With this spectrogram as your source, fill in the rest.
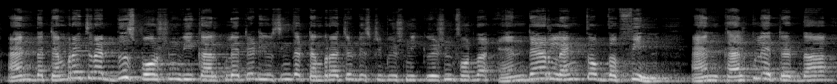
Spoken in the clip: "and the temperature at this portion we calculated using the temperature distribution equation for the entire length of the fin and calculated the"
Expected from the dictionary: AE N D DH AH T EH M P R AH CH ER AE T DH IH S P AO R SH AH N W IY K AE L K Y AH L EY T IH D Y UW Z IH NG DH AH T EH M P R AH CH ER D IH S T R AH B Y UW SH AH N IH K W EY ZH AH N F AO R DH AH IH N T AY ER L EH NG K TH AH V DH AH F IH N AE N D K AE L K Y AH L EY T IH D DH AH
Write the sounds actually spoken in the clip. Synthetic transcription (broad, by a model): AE N D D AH T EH M P R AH CH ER AE T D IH S P AO R SH AH N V IY K AE L K Y AH L EY T IH D Y UW S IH NG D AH T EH M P R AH CH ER D IH S T R AH B Y UW SH AH N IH K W EY SH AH N F AO R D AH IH N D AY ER L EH NG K T AH V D AH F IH N AE N D K AE L K Y AH L EY T IH D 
